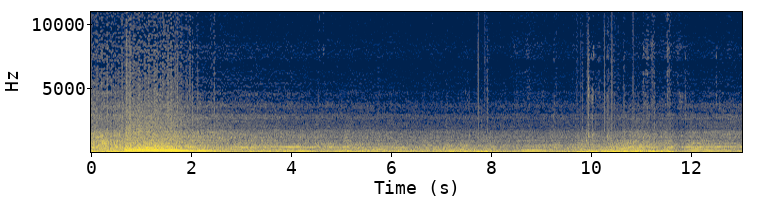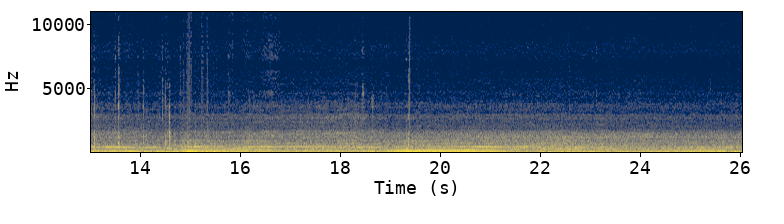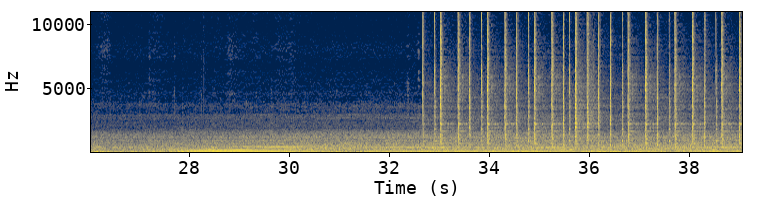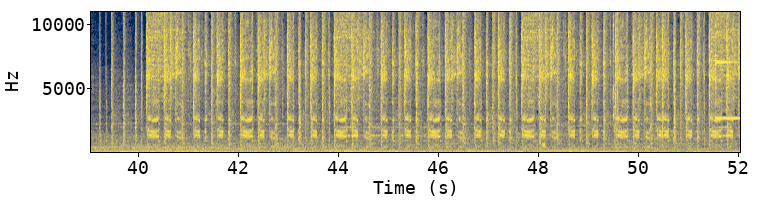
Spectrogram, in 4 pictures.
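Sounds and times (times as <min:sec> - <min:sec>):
car engine revving through gears: 0:00.0 - 0:22.5, 0:27.1 - 0:52.0.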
